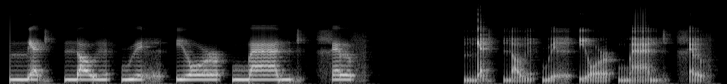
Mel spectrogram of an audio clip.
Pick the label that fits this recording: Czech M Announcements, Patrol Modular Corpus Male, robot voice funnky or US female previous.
robot voice funnky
